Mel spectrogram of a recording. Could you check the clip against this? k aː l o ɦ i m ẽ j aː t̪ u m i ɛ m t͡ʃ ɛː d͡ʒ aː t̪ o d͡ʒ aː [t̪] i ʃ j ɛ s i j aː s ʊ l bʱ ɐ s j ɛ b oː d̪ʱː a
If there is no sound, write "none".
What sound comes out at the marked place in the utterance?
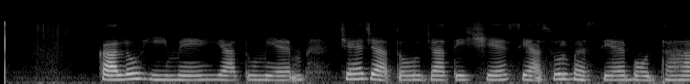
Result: t̪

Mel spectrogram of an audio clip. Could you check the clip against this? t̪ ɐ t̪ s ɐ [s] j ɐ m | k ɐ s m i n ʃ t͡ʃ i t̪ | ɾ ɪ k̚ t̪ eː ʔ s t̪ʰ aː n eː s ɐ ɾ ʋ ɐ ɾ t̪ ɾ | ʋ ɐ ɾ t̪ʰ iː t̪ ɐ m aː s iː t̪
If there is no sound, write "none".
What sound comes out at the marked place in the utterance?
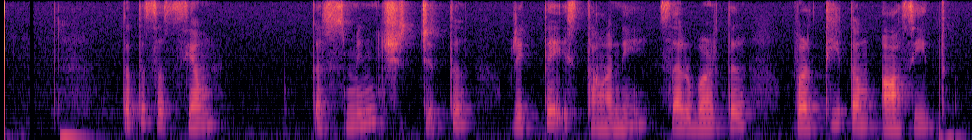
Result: s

